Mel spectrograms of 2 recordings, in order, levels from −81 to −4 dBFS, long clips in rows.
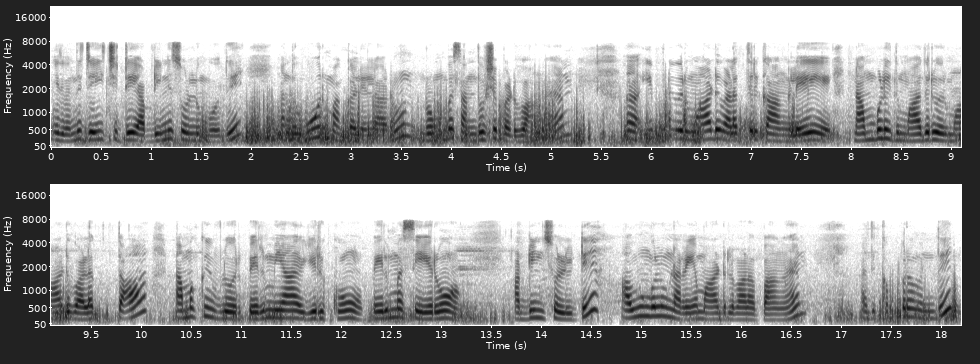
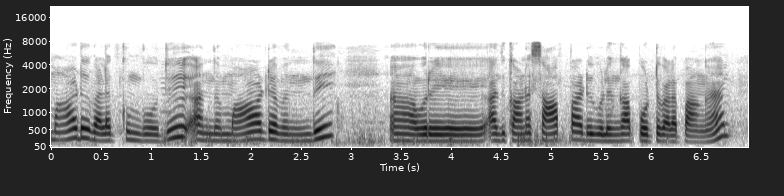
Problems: constant background noise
